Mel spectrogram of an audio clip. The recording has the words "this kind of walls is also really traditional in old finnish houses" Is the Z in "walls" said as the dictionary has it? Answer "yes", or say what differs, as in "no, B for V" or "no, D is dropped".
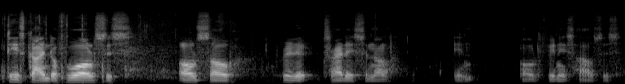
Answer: no, S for Z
